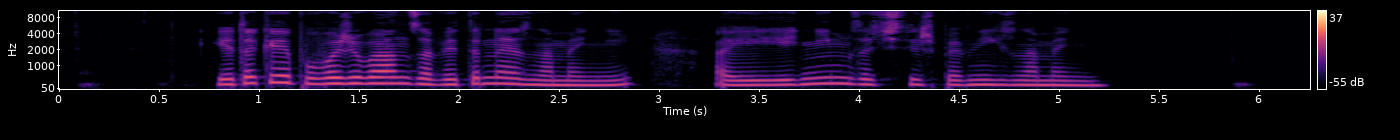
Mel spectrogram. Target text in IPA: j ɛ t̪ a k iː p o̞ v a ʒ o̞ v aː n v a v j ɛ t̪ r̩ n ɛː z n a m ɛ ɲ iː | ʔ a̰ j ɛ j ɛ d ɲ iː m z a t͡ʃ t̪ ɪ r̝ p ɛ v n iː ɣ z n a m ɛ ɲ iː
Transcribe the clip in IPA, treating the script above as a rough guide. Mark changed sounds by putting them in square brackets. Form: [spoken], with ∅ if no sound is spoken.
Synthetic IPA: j ɛ t̪ a k [ɛː] p o̞ v a ʒ o̞ v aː n [z] a v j ɛ t̪ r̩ n ɛː z n a m ɛ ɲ iː | ʔ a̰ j ɛ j ɛ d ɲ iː m z a t͡ʃ t̪ ɪ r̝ p ɛ v n iː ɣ z n a m ɛ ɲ iː

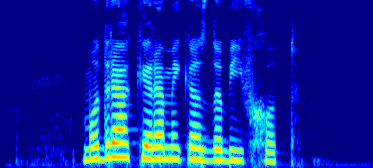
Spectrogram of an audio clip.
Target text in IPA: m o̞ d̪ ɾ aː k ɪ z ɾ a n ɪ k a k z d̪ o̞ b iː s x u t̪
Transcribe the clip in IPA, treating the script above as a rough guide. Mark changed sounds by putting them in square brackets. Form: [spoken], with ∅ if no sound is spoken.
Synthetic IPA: m o̞ d̪ ɾ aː k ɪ [∅] ɾ a [m] ɪ k a [∅] z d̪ o̞ b iː [f] x [o] t̪

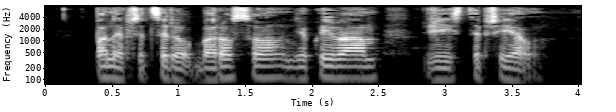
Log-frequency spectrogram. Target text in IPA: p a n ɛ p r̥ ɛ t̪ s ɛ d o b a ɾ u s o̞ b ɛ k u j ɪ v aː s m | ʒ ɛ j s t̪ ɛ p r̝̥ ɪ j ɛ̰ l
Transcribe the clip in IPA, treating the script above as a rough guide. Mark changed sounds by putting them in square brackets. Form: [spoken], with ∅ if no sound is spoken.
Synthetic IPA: p a n ɛ p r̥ ɛ t̪ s ɛ d o b a ɾ [o] s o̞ [ɟ] ɛ k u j ɪ v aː [∅] m | ʒ ɛ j s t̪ ɛ p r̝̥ ɪ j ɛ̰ l

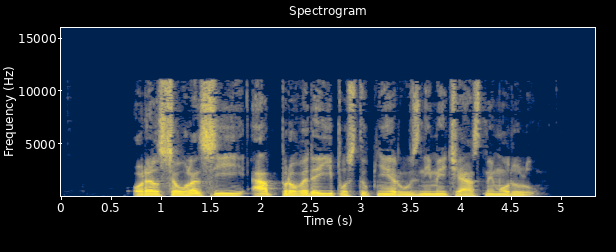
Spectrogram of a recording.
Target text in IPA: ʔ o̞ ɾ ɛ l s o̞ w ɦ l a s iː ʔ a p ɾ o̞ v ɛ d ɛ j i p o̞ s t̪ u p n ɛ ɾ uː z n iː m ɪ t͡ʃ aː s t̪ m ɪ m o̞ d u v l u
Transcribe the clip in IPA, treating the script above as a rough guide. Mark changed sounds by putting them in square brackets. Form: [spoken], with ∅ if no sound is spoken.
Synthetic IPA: ʔ o̞ ɾ ɛ l s o̞ w ɦ l a s iː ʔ a p ɾ o̞ v ɛ d ɛ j i p o̞ s t̪ u p [ɲ] ɛ ɾ uː z n iː m ɪ t͡ʃ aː s t̪ m ɪ m o̞ d u [∅] l u

